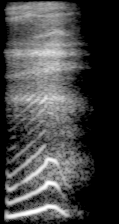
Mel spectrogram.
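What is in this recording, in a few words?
Vox Japanese; DarkFrey; kingsraid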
